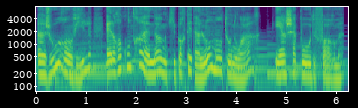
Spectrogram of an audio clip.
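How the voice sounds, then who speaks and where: A woman's voice: medium pitch, lively intonation, unhurried, music in the background. A woman storyteller reading a scripted children's tale as narration.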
